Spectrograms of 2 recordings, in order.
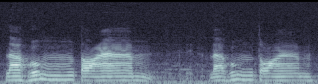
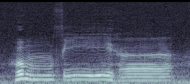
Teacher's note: mim mati tersebut dibaca terang atau jelas. Ingat, izhar syafawi yaitu apabila mim mati bertemu huruf selain mim dan ba.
